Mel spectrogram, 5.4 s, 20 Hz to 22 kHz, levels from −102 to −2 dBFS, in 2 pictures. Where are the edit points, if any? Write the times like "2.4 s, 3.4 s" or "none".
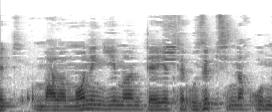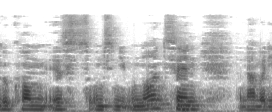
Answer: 1.7 s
